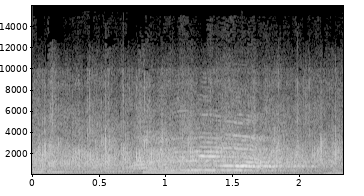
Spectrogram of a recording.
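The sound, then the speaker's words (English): A church audience gives the Lord a hand clap of praise, a dense, steady burst of applause, with sustained low organ or keyboard notes holding underneath throughout. “So can we give the Lord a hand clap of praise?”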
